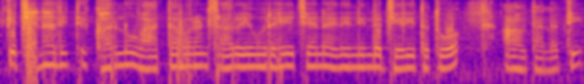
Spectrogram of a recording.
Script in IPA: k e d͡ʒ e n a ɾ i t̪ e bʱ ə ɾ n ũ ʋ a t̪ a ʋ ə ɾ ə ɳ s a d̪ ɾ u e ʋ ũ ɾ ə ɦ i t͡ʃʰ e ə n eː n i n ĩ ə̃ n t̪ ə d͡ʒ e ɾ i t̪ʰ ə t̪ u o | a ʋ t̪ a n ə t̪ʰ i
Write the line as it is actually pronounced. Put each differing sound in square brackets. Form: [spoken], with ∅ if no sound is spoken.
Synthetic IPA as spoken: k e d͡ʒ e n a ɾ i t̪ e [ɡʱ] ə ɾ n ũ ʋ a t̪ a ʋ ə ɾ ə ɳ s a [∅] ɾ u e ʋ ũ ɾ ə ɦ [e] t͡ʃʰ e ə n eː n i n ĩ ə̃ n [d̪] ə d͡ʒ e ɾ i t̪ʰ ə t̪ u o | a ʋ t̪ a n ə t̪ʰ i

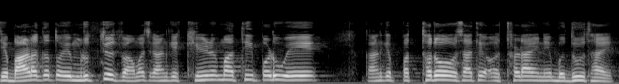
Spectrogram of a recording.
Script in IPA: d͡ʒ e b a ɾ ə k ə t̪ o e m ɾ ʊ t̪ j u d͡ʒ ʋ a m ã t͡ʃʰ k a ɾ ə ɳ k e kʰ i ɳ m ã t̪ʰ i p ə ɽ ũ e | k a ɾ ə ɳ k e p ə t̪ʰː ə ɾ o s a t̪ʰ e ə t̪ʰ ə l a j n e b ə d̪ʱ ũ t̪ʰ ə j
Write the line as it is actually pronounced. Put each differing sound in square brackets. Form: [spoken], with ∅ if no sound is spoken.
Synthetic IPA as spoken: d͡ʒ e b a [ɭ] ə k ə t̪ o e m ɾ ʊ t̪ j u d͡ʒ ʋ a m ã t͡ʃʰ k a ɾ ə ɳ k e kʰ i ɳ m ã t̪ʰ i p ə ɽ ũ e | k a ɾ ə ɳ k e p ə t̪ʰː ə ɾ o s a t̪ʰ e ə t̪ʰ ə [ɽ] a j n e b ə d̪ʱ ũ t̪ʰ [a] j

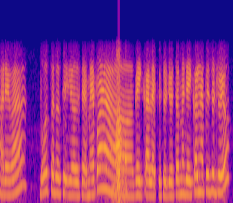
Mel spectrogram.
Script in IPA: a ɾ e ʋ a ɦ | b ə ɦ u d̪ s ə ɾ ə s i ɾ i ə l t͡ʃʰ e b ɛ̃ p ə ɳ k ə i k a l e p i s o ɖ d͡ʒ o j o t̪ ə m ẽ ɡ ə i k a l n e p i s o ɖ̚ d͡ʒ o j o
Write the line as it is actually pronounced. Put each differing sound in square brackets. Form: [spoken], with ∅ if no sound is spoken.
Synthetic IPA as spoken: [ə] ɾ e ʋ a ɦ | b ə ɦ u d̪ s ə ɾ ə s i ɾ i ə l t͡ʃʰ e [m] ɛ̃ p ə ɳ [ɡ] ə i k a l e p i s o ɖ d͡ʒ o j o t̪ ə m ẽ ɡ ə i k a l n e p i s o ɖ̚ d͡ʒ o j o

